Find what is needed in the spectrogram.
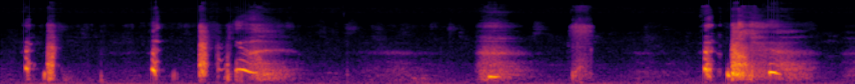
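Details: Person with allergies, stuffy all day, in a powerful sneezing fit: a run of forceful, partly stifled sneezes with quick sharp intakes of breath between them.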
